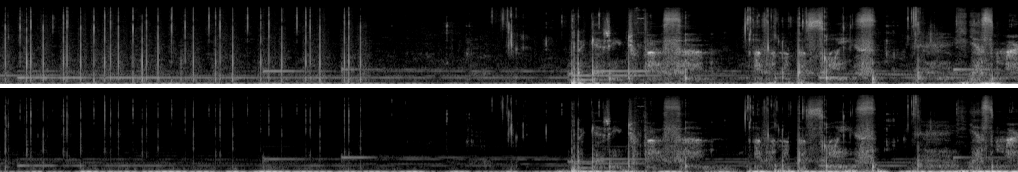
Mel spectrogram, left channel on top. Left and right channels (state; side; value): normal; both; correlation 0.63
